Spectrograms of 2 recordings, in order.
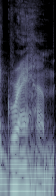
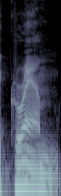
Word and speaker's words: Graham: A pronúncia do nome do Graham, porque não é Graham, é Graham, Graham.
